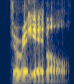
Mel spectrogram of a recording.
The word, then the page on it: varietal: American English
